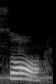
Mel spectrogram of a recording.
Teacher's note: بالکل سین کی طرح سو ہوتا ہے لیکن آواز کو منہ میں جمع کیا جاتا ہے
